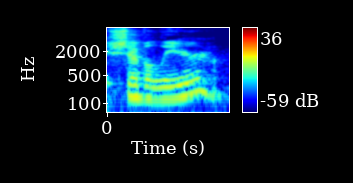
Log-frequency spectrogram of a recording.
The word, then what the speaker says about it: Chevalier: weeks ago or so the chevalier i think is how you pronounce it it's like a french term um came out and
